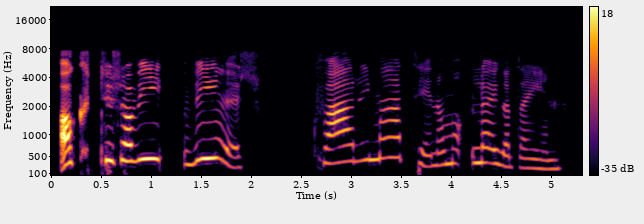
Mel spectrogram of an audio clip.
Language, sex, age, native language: Icelandic, female, 18-19, Icelandic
